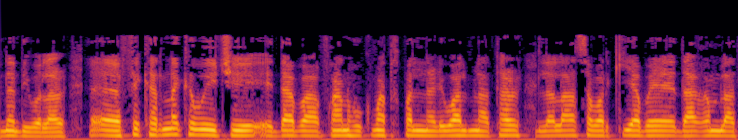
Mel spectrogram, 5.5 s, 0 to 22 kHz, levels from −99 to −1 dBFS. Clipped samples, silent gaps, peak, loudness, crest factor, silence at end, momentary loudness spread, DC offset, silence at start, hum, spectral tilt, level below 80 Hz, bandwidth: under 0.1%; none; -4 dBFS; -20 LUFS; 16 dB; 0 s; 5 LU; 0.7%; 0 s; none; -6 dB/octave; -58 dBFS; 8 kHz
